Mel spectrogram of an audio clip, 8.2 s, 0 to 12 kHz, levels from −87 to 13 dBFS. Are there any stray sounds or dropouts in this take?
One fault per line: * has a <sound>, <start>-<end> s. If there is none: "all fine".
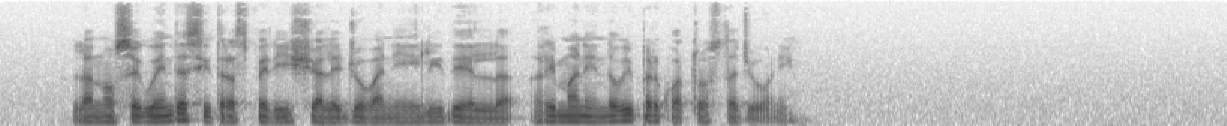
all fine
